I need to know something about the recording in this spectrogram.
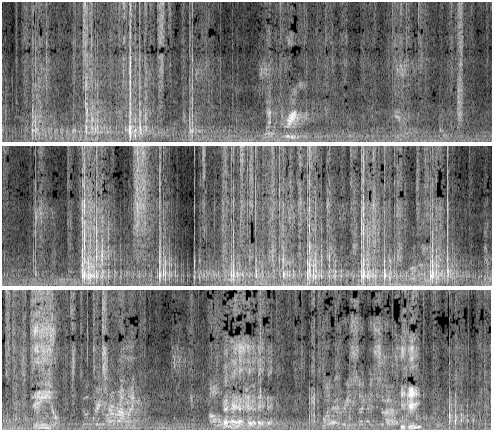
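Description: A small rubber ball smacks against a wall and bounces off a hard court.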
